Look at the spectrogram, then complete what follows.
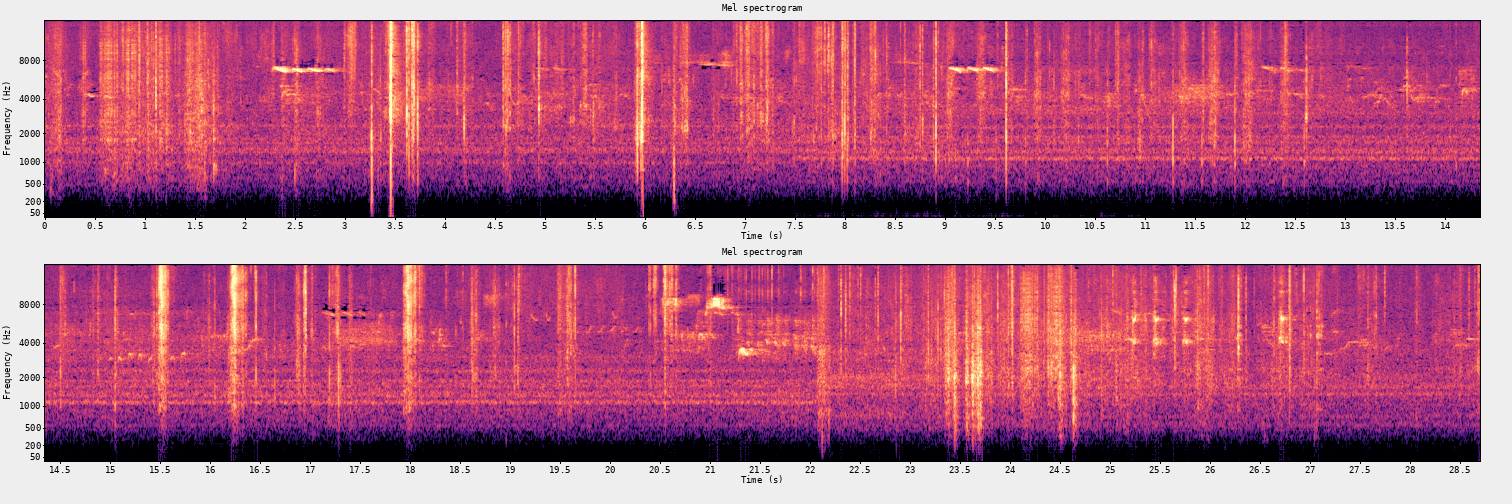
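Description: Handling sounds of fire-making at a small steel camp stove: sharp knocks as split firewood is set into the stove, and scraping at birch bark with a knife and ferro rod, with a quick run of strokes near the end. A small bird gives faint short high chirps now and then.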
